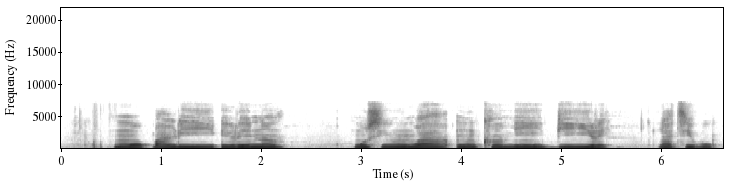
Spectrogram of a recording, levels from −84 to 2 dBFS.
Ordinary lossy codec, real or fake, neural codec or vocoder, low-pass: none; real; none; 7.2 kHz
